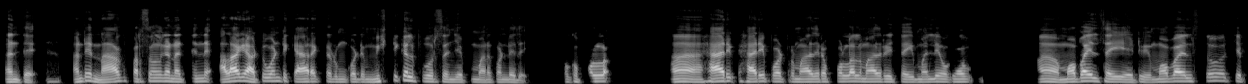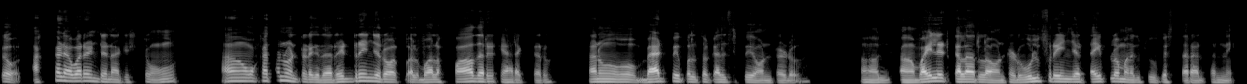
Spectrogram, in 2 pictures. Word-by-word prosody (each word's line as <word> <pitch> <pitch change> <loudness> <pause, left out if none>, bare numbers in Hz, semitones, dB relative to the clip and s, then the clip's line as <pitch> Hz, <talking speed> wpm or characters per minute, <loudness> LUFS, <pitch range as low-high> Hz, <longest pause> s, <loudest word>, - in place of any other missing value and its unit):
అంతే. 110 -3 +1 0.5
అంటే 140 +8 +1 0.2
నాకు 130 +7 +4
పర్సనల్‌గా 150 -1 +1
నచ్చింది, 135 +4 -2 0.2
అలాగే 160 +2 +8
అటువంటి 160 0 -1
క్యారెక్టర్ 130 0 +3
ఇంకోటి 120 0 -3
మిస్టికల్ 175 +6 +1
ఫోర్స్ 135 -4 -3
అని 115 -1 -3
చెప్పి 110 - -6
మనకు 105 +1 -4
ఉండేది. 105 -5 -4 0.4
ఒక - - -5
పుల్ల 140 0 +2 0.8
ఆ! - - +5 0.3
హ్యారీ 145 +4 +7
హ్యారీ 130 +2 +5
పొటర్ 130 -1 -2
మాదిరి, 125 +1 +2
పుల్లలు 140 +1 +2
మాదిరి 130 0 +2
చై 120 - 0
మళ్ళీ 125 +3 -1
ఒక 125 - -8 0.9
ఆ! - - +2 0.2
మొబైల్స్ 150 +1 +4
అయ్యేటివి, 115 -2 0
మొబైల్‌స్‌తో 145 +4 +2 0.2
చెప్పేవాళ్ళు. - - -5
అక్కడ 115 - -4
ఎవరంటే 155 -4 0
నాకు 110 0 -6
ఇష్టం 110 -1 -10 0.7
ఆహ్, 155 +1 +1
ఒకతను 170 +5 -4
ఉంటాడు 125 -4 -3
కదా! 105 -1 -1
రెడ్ 130 0 -2
రేంజర్ 155 -6 +1
వాల్ 110 -1 -3
వాళ్ళ 115 0 +1 0.2
ఫాదర్ 135 +2 +2
క్యారెక్టర్ 100 -1 -6 0.4
తను 125 +1 +1 0.4
బ్యాడ్ 130 +2 +7
పీపుల్‌తో 120 -5 -3
కలిసిపోయి 110 -1 -3
ఉంటాడు. 90 -1 -6 0.7
ఆహ్, 100 -1 -2 0.3
ఆహ్, 100 0 +1
వైలెట్ 150 +5 +4
కలర్‌లో 120 -3 +4
ఉంటాడు 105 +2 -4
వుల్ఫ్ 145 +5 0
రేంజర్ 125 -2 0
టైప్‌లో 135 +2 -1
మనకు 105 -2 -4
చూపిస్తారు 105 -4 -5
అతన్ని. 95 0 -9
125 Hz, 150 wpm, -23 LUFS, 110-140 Hz, 0.9 s, అలాగే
